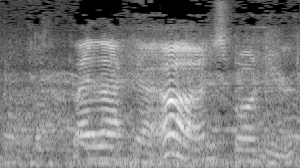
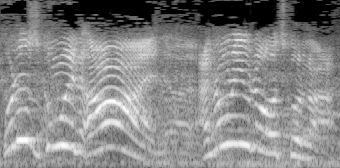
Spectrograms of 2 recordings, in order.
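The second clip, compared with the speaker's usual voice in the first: loud confused outburst, laughing at the end; raging gamer; 6 semitones higher, 7 dB louder than usual. Real, not acted. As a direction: blurt it out in disbelief. Chaotic fight, confused gamer.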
